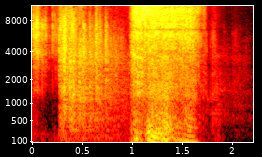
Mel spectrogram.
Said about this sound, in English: picking up so many fucking dice right now. You have just big, chunky hands. It's like a cartoonish amount of dice you have.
